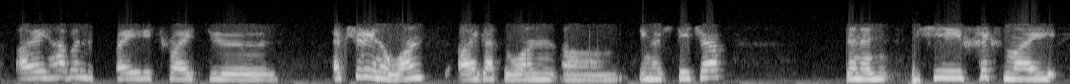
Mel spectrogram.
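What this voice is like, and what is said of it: Non-native English accent. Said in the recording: “I speak English with my accent”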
